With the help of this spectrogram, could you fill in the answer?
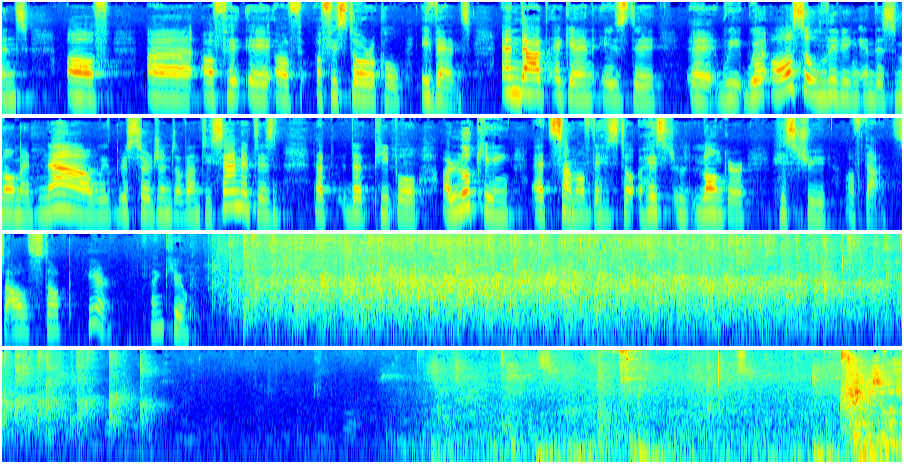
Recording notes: during the Center for Jewish Studies' Annual Pell Lecture on March 15.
